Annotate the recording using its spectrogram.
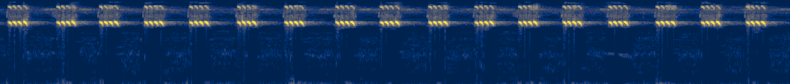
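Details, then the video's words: Cricket recorded as clean, clear tutoring material for competition songbirds: short, high, shrill chirps repeated steadily about four times a second, each a brief ringing pulse, over a quiet background. "suara jangkrik bersih dan jernih"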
